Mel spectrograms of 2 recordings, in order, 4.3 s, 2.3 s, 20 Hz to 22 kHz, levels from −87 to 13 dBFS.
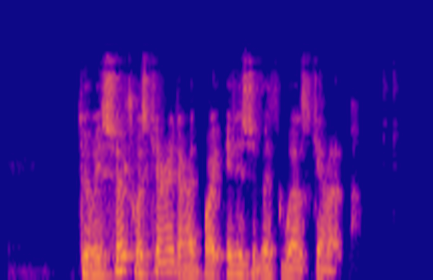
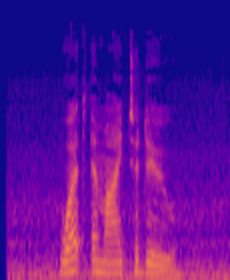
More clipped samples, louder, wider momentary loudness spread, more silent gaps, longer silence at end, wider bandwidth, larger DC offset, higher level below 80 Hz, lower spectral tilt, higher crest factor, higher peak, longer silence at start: neither; first, -20 LUFS vs -24 LUFS; second, 7 LU vs 18 LU; neither; first, 0.95 s vs 0 s; second, 9.8 kHz vs 13 kHz; neither; second, -60 dBFS vs -44 dBFS; second, -5 dB/octave vs -6.5 dB/octave; about the same, 18 dB vs 20 dB; about the same, -4 dBFS vs -6 dBFS; first, 0.8 s vs 0.05 s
